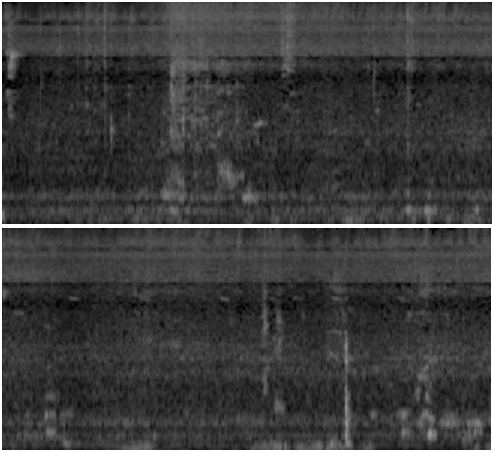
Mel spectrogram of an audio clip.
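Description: Faint buzzing of a disturbed Asian honeybee (Apis cerana) colony being scooped out of its hive by hand, with a few soft clicks and knocks, the sharpest about a second before the end.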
